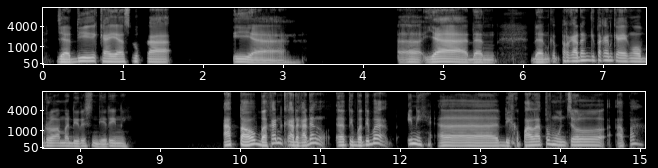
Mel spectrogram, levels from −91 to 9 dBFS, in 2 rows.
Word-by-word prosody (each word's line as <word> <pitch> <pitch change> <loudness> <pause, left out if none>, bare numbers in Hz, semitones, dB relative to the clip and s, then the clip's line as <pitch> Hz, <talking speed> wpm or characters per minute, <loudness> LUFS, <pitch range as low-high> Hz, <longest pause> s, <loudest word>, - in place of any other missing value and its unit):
jadi, 115 +4 +2 0.2
kayak 120 -2 +3
suka 115 -4 -1 0.8
iya. 110 -6 0 1.7
Heeh 105 +1 -3
iya. 120 -2 +4
Dan 100 -2 -3 0.5
dan, 110 -1 0
terkadang 145 +7 -1
kita 175 - -3
kan, 180 -1 +1
kayak, 140 -4 +2
ngobrol 125 -2 -1
sama 115 0 -3
diri 110 +1 -2
sendiri 110 0 -4
nih 105 -4 -7 1.1
atau, 155 +3 +5
bahkan 175 +9 +3
kadang-kadang, 145 - +2 0.2
eee, 140 0 +2
tiba-tiba, 160 +8 0 0.2
ini, 190 -4 0 0.2
eee, 125 -1 +1
di 130 - -4
kepala 140 +4 +1
tuh 185 +3 -3
muncul, 145 -2 0 0.2
apa, 175 +12 -8
125 Hz, 115 wpm, -23 LUFS, 115-145 Hz, 1.7 s, atau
